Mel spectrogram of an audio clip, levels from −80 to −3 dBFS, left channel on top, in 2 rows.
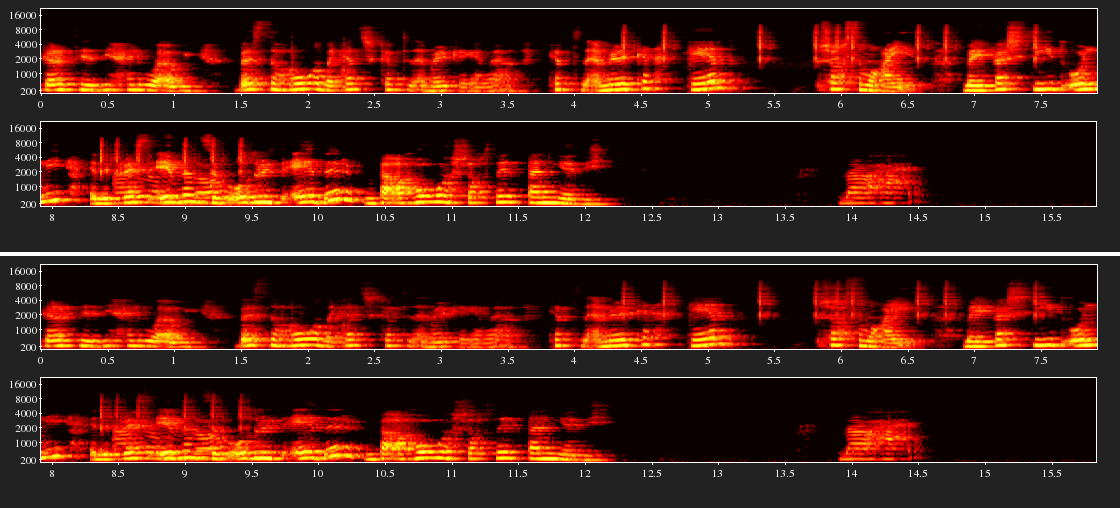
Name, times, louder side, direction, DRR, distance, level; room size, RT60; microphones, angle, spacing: voice 1, 0.0-5.2 5.8-12.2, left 2 dB, 60° left, 1.5 m, -24 dB
Typing, 4.4-4.7 5.4-5.5 5.8-6.1 6.6-6.8 7.4-7.5 8.4-8.7 9.0-9.5 9.8-9.9, left 6 dB, 30° left, 1.1 m, -35 dB
voice 2, 8.5-9.3 13.9-14.4, equal, 15° right, 5.5 m, -32 dB
15.0 x 11.5 x 2.5 m
head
